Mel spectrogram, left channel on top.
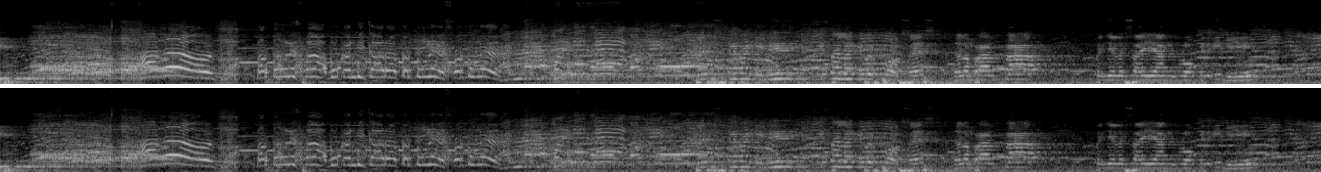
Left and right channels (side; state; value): right; quieter; 3.6 dB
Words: Harus tertulis Pak, bukan bicara, tertulis. Hanya jadi sekarang ini kita lagi berproses dalam rangka penyelesaian blokir ini.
